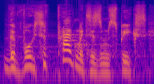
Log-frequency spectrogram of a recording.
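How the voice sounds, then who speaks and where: A man's voice: on the high side, big pitch swings, a little slow, fairly bright tone, husky, big-room sound, exaggerated voice. An actor playing a witty, sardonic young male mage in a video game cutscene, theatrical and wry.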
